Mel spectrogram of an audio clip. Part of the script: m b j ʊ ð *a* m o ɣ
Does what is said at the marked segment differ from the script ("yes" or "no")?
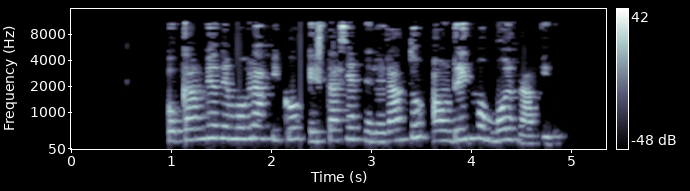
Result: yes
